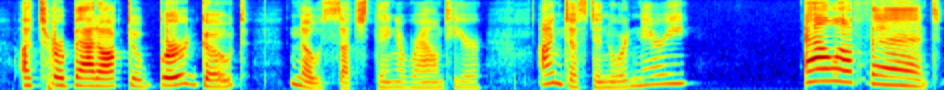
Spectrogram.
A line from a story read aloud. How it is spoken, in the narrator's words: they all shout together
